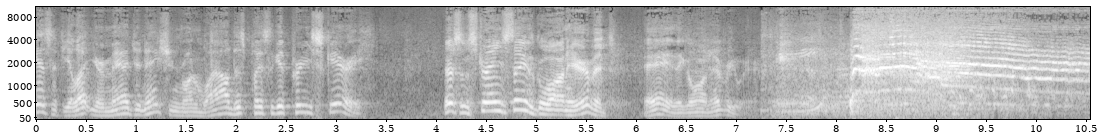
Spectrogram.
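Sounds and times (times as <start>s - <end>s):
speech: 0.0s - 3.4s, 4.1s - 7.5s
hairy monster creature screaming in a long wavering howl: 8.1s - 10.5s.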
